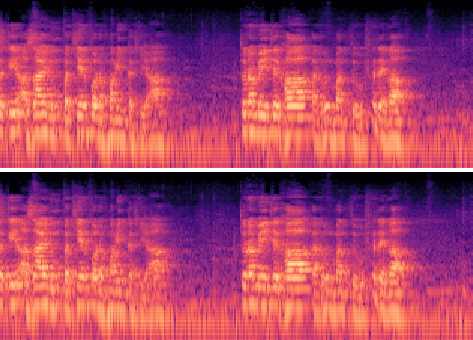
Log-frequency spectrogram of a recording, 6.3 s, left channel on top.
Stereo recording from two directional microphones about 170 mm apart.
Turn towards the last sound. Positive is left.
turn(degrees=25)  # may be behind; listen again after turning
